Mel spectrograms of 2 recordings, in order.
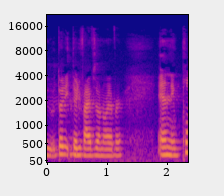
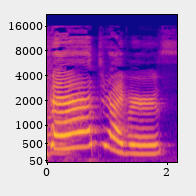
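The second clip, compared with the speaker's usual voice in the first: drawn-out topic announcement; 9 semitones higher, 10 dB louder, much slower than usual. Real, not acted.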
